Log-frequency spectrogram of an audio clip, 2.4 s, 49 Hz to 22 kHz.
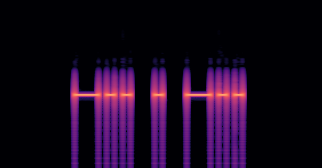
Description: Morse code, heard as a keyed tone, about 20 wpm, 700 Hz. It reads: DED
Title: Top Three Letter Combinations in Words 20wpm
